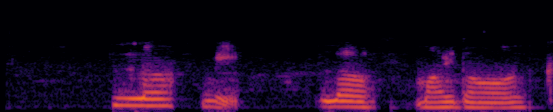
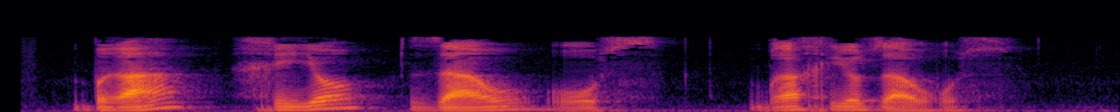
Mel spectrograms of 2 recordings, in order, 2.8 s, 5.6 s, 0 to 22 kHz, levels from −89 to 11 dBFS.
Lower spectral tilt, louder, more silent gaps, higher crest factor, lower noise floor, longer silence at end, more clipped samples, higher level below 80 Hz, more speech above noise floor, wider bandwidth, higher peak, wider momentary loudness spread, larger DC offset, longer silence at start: about the same, -10 dB/octave vs -10.5 dB/octave; second, -31 LUFS vs -22 LUFS; neither; second, 16 dB vs 22 dB; first, -70 dBFS vs -57 dBFS; second, 0 s vs 0.6 s; neither; second, -70 dBFS vs -42 dBFS; first, 40 dB vs 35 dB; second, 4.8 kHz vs 5.8 kHz; second, -14 dBFS vs -2 dBFS; second, 8 LU vs 19 LU; neither; first, 0.55 s vs 0.35 s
